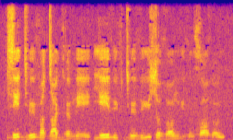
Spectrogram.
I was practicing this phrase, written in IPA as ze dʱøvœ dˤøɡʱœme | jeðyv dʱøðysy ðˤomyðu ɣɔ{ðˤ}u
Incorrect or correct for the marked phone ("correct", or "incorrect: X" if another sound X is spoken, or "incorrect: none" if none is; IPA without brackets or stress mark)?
correct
